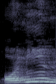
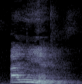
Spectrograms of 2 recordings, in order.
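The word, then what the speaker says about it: onion: अब ओनियन तो स्टूडेंट्स ये वर्ड ओनियन नहीं होता अनियन य एन आई ओ एन अनियन correct pronunciation है इसकी अनियन नेक्स्ट वर्ड है केज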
